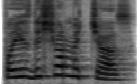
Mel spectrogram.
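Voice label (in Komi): поездыс сёрмӧдчӧ оз, Komi, female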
